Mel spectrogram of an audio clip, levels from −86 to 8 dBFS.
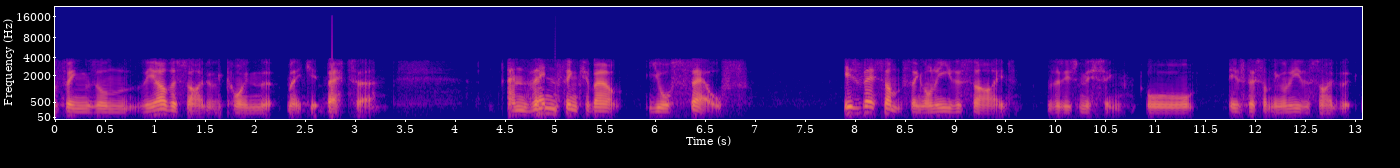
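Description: Speech carried over a narrowband VoIP link, with the band running roughly 300 Hz to 3.5 kHz and a light Speex coding texture, shows two kinds of fault. VoIP packet loss concealed by the speech codec occurs at 1.59–1.66 s, 4.82–4.90 s and 8.02–8.16 s. During these stretches the decoder fills missing audio of about 40 ms, 20 ms and 60 ms, which fits two, one and three lost 20 ms frames. It extends the last pitch and spectral shape at falling gain, so the sound turns into a buzzy tone or coloured noise that fades. It then recovers over longer spans than the loss itself. A block of digital silence appears at 2.77 s, a hard dropout of 5.33 ms that fits a 256-sample buffer not being filled in time, and again at 5.00 s for 2.08 ms. Each one cuts straight to silence and back with no fade, so it is heard as a tick or dip.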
